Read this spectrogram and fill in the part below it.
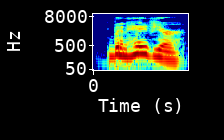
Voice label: "Behaviour", English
